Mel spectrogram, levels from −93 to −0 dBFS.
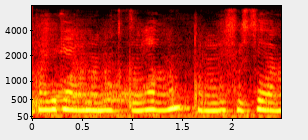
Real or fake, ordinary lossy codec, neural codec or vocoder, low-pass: fake; none; codec, 44.1 kHz, 3.4 kbps, Pupu-Codec; 7.2 kHz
